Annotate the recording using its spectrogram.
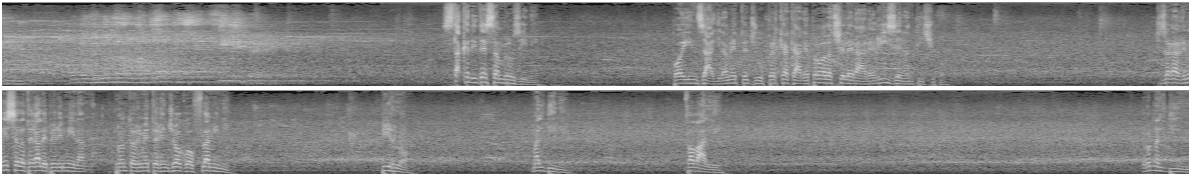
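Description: A large crowd murmurs and chants in an open stadium.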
